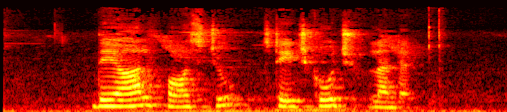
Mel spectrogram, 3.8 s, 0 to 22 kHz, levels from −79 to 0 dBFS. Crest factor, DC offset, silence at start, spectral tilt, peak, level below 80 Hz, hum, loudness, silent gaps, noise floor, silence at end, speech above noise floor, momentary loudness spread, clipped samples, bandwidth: 18 dB; under 0.1%; 0.05 s; -2.5 dB/octave; -2 dBFS; -38 dBFS; none; -16 LUFS; none; -41 dBFS; 0.15 s; 24 dB; 13 LU; under 0.1%; 17 kHz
